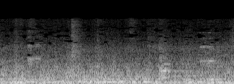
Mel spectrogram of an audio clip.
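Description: Steady, loud rumble of a JR 415 series electric train in motion on the Nippō Line between Kokura and Nakatsu, a local train bound for Nakatsu, heard from inside. A continuous low drone and faint wheel rattle run throughout, with no voices.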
